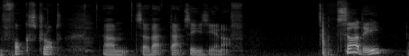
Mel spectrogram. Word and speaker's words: tsadi: Tsadi is a TS sound, as in rabbits.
